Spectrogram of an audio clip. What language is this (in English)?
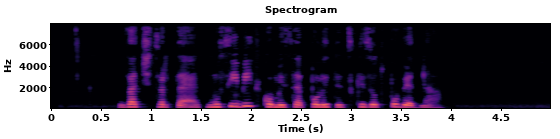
Czech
